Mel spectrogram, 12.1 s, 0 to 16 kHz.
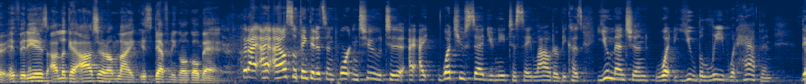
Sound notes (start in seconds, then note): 3.2 audience laughing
